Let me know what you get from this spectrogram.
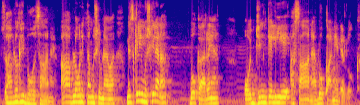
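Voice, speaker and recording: Music sounds in the background. A man speaks at a fairly high pitch with lively intonation. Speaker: Islamic preacher and YouTuber. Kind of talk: Q&A session talk. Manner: halting, stumbles while speaking; code-switching Urdu and English.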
